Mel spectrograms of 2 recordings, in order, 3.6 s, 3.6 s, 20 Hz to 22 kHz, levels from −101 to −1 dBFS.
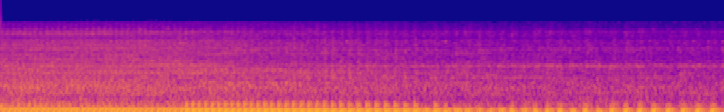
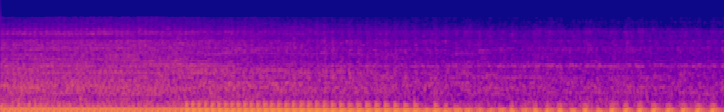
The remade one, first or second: first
